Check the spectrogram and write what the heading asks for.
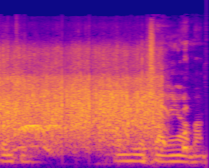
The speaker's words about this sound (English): So let me give a little round of applause here.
